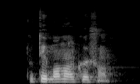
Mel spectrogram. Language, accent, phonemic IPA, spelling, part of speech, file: French, France, /tu.t‿ɛ bɔ̃ dɑ̃ l(ə) kɔ.ʃɔ̃/, tout est bon dans le cochon, proverb, LL-Q150 (fra)-tout est bon dans le cochon.wav
- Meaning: waste not, want not; everything has its use, nothing is wasted; nothing should go to waste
